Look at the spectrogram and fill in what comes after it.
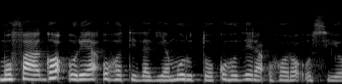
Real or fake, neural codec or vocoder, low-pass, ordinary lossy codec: real; none; 9.9 kHz; none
